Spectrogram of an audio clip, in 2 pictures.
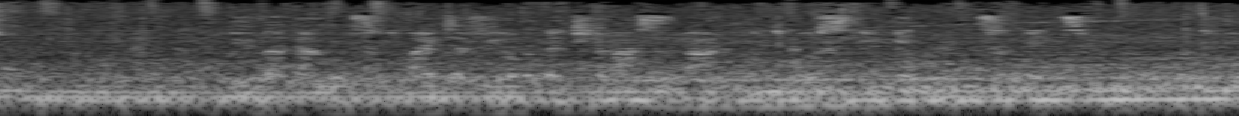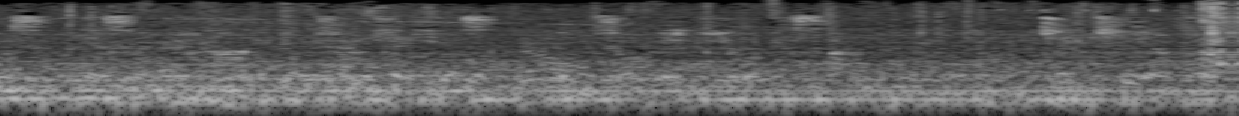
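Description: Steady running hum of a tram in motion, heard from inside the car, with a voice speaking over it.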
